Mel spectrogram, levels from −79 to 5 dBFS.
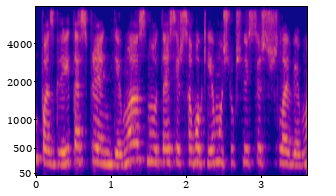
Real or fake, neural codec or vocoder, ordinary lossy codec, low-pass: real; none; AAC, 48 kbps; 7.2 kHz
